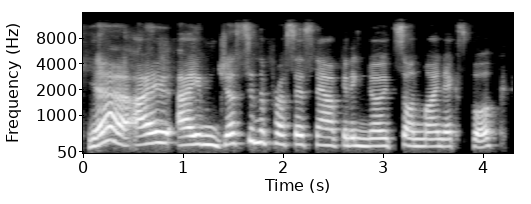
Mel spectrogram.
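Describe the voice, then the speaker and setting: A woman's voice: a little high, fairly even intonation, normal speed. A woman speaking as a guest author in a casual interview, explaining things in a reflective way.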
